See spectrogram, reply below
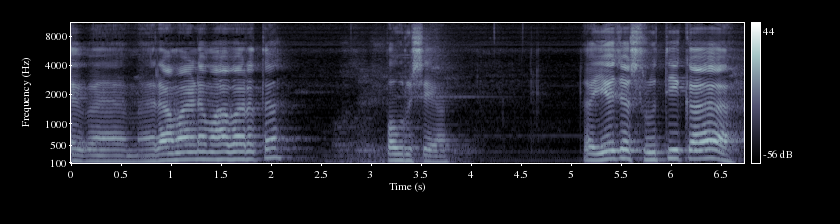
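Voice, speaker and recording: A man giving a scripture lecture, reciting Sanskrit lines slowly and explaining them, asking questions and answering them himself. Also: a little high, mellow. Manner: slow and deliberate, recites Sanskrit and explains it in Hindi. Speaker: Vedanta teacher.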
